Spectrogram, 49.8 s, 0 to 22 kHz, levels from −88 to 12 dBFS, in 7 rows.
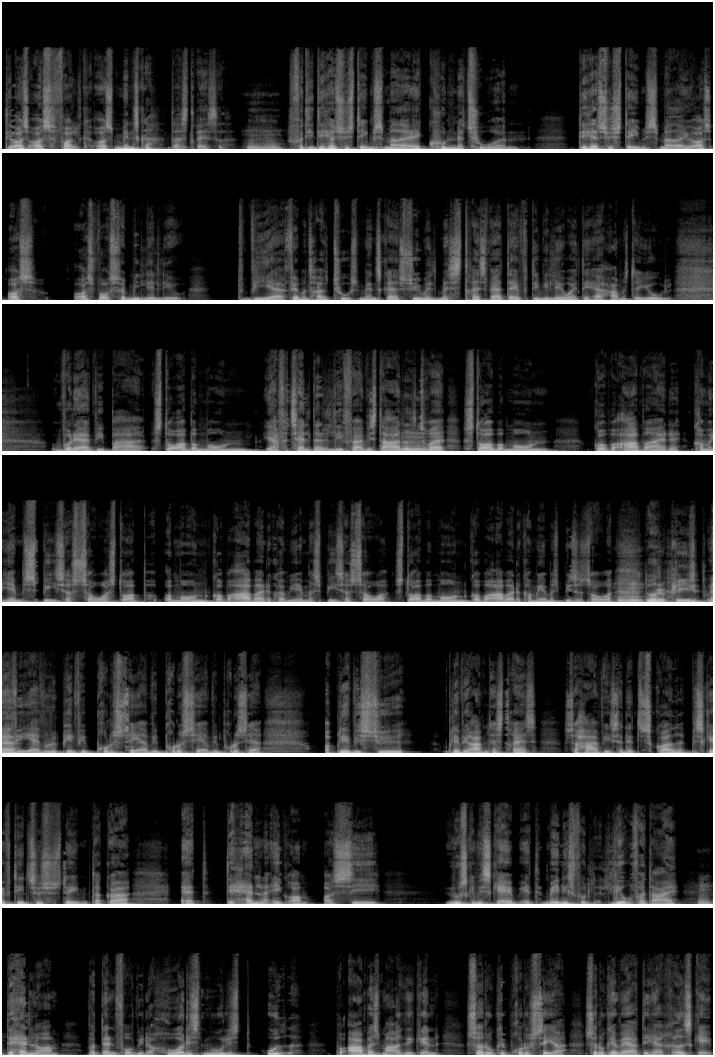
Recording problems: none

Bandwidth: 15 kHz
